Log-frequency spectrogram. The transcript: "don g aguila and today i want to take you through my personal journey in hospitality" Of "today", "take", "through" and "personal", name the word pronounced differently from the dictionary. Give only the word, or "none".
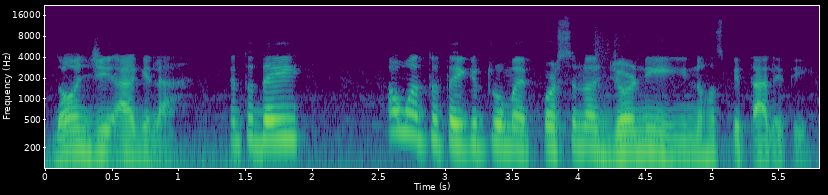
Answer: through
